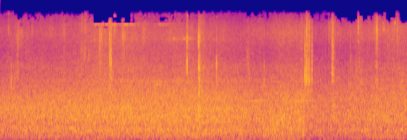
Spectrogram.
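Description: Steady city street traffic noise, a dense wash of passing cars and other vehicles, with a few brief sharp ticks or clicks over it.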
